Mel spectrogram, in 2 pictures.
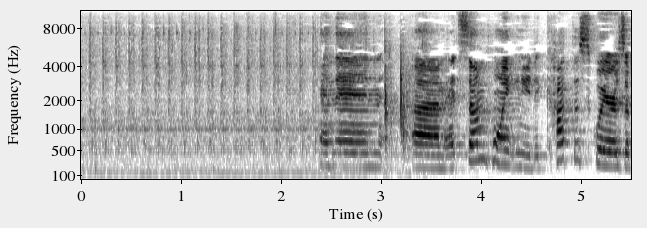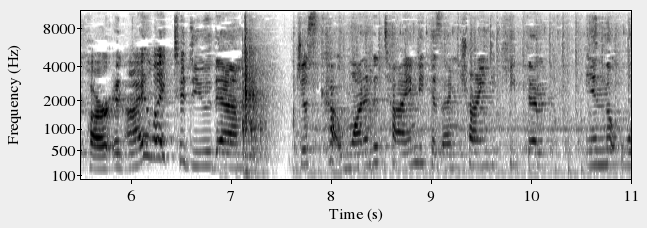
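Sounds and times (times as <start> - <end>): sewing machine motor hum: 0.0 - 3.0, 7.6 - 11.0.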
